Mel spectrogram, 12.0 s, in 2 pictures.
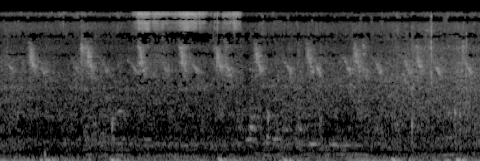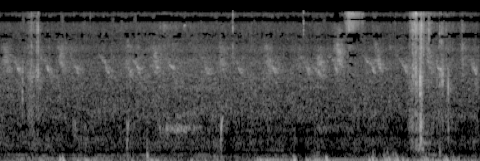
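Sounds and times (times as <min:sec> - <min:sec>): small birds chirping: 0:00.0 - 0:12.0
low rumble: 0:02.7 - 0:12.0.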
